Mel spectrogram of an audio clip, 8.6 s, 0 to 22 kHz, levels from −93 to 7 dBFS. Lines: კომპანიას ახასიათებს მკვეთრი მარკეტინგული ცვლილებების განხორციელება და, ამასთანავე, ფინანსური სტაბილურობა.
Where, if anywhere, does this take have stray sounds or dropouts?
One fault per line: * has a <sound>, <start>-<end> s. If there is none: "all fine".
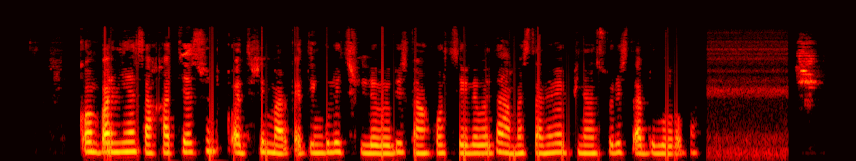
all fine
